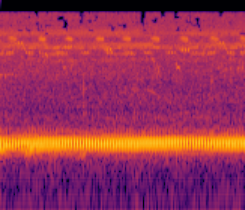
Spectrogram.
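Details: Barred buttonquail in a continuous, deep, purring hum made of rapid even pulses throughout, with no breaks. Faint high background sounds.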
